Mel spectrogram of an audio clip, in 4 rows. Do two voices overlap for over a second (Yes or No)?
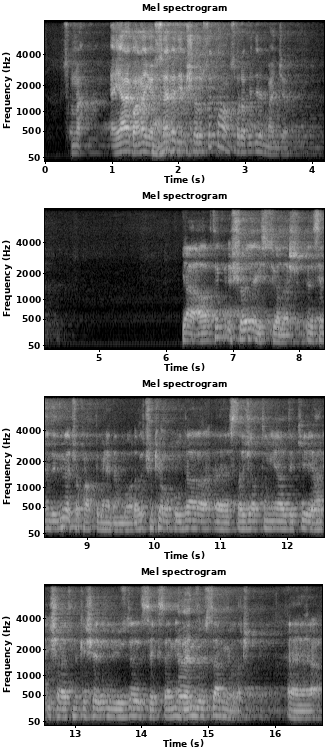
No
